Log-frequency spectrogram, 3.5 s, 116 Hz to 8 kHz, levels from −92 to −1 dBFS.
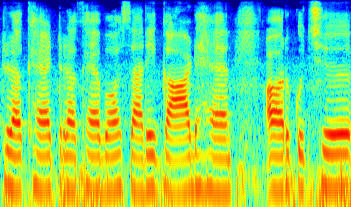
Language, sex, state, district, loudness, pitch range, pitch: Hindi, female, Bihar, Patna, -17 LUFS, 160-170 Hz, 165 Hz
